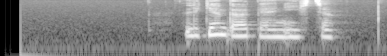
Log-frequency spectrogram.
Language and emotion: Russian, neutral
